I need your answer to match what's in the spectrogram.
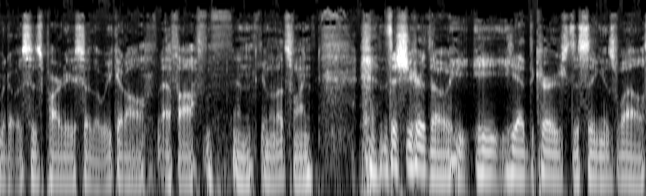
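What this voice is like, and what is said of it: Strained, worn-out voice. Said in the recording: “this is why I am talking over the party, is why my voice is hammered today.”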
